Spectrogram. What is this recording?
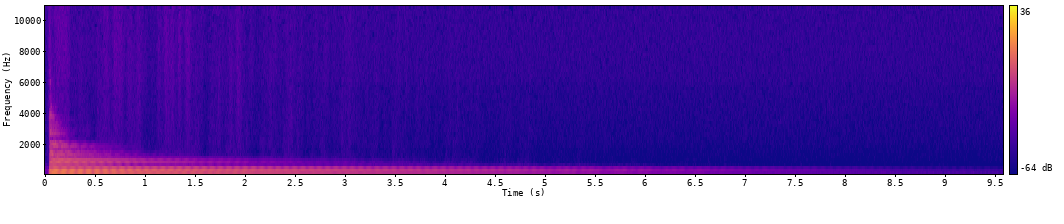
F, on a nylon strung guitar. belongs to samplepack "Notes on nylon guitar".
